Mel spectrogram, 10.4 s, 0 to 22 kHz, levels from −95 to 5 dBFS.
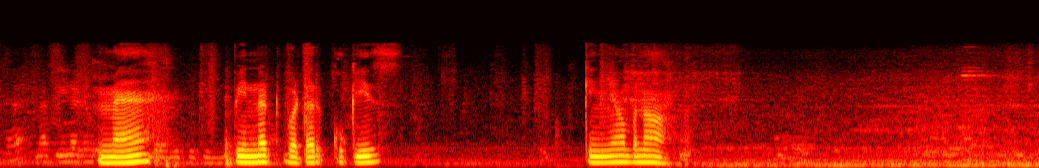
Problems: none marked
